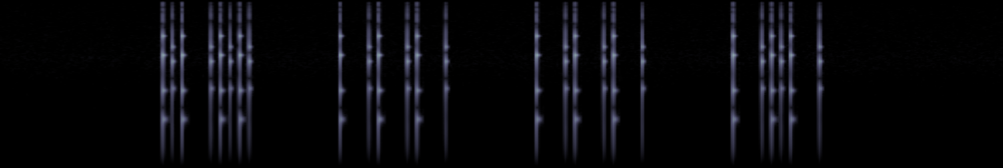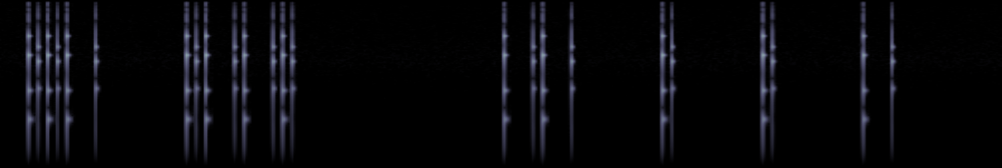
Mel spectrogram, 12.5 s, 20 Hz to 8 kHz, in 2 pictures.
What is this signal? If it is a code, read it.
Morse code, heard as a telegraph sounder, machine-sent, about 20 wpm, spaced as for 11 wpm. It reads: LOOK UP MEET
